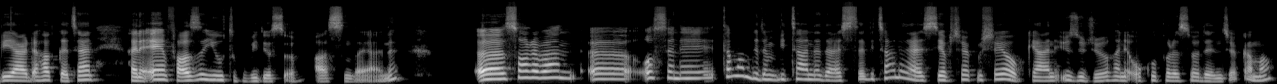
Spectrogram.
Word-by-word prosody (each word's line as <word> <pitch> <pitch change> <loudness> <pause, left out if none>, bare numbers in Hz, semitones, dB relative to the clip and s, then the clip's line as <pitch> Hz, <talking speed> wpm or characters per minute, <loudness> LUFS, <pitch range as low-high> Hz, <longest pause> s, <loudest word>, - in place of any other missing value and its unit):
bir 185 - +1
yerde 175 -1 +4
hakikaten 200 +2 0 0.3
hani 175 -2 +5
en 225 -1 +5
fazla 190 +3 +3
YouTube 200 -8 -3
videosu 145 -1 -5 0.2
aslında 140 0 -3
yani. 260 +5 -5 0.8
Eee, 250 -3 +10
sonra 310 +3 +3
ben, 305 -1 +2 0.2
eee, 250 0 +1 0.2
o 280 - +3
sene 285 0 -3
"Tamam." 365 -3 -1
dedim 230 -4 -3
1 235 -1 -7
tane 230 -3 -1
dersse 180 +2 -3
1 240 - -8
tane 300 +4 -4
ders 190 -5 -1
yapacak 205 +3 -3
bir 205 - -7
şey 235 +3 -3
yok. 200 -5 -1
Yani, 175 +1 -2
üzücü. 170 -4 -5
Hani 185 -1 -4
okul 190 +2 -7
parası 175 -1 -3
ödenecek 145 -4 -5
ama. 195 +9 -3
205 Hz, 165 wpm, -22 LUFS, 180-250 Hz, 0.8 s, Eee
